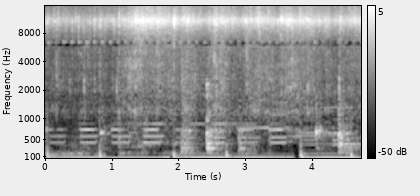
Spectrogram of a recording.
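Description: Freshly grated coconut sizzling in hot oil in a nonstick kadai, stirred with a wooden spatula that scrapes and knocks against the pan every so often.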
